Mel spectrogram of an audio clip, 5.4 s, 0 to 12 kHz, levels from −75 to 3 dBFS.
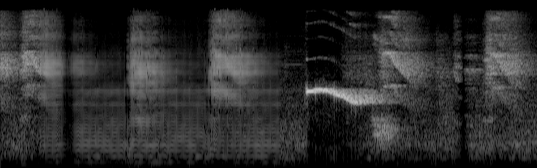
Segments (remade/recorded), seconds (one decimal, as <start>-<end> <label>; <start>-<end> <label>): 0.0-0.4 recorded; 0.4-2.8 remade; 2.8-5.4 recorded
